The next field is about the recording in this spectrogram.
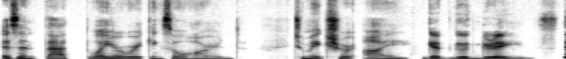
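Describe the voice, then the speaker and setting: A young woman playing a mocking, possessive bully in an intimate ASMR roleplay, condescending and teasing, with breathy asides. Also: mid-range voice, dark tone, no echo, clean studio sound. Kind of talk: ASMR roleplay, intimate scripted monologue to listener.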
